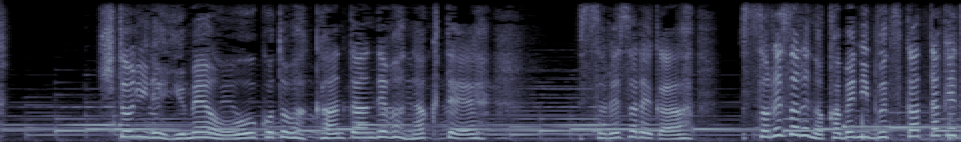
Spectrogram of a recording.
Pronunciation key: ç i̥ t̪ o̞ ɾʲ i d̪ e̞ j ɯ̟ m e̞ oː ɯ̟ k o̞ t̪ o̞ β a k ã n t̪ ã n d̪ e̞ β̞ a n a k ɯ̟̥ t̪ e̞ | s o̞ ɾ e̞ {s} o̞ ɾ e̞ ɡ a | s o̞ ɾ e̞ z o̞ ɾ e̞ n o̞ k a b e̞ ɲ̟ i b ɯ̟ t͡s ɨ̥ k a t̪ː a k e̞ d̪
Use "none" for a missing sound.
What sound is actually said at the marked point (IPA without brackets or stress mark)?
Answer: z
